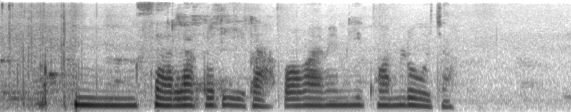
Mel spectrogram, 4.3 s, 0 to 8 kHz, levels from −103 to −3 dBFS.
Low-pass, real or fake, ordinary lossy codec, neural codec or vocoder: 7.2 kHz; real; none; none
